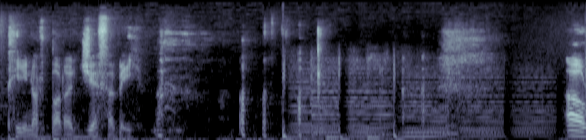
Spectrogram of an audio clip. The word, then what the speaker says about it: GIF: The fact that um you don't know that the word is pronounced Jeff.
